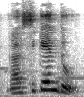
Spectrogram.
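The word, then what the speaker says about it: Tsidkenu: और यहोवा सिकेंदू, उसको इंग्लिश में लिखने से टी से स्टार्ट होगा, लेकिन टी जो है साइलेंट है।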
